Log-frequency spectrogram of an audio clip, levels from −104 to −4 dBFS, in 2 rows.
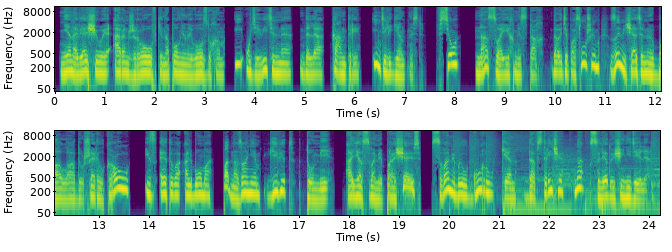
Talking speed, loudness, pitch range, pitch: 105 wpm, -16 LUFS, 130-170 Hz, 140 Hz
